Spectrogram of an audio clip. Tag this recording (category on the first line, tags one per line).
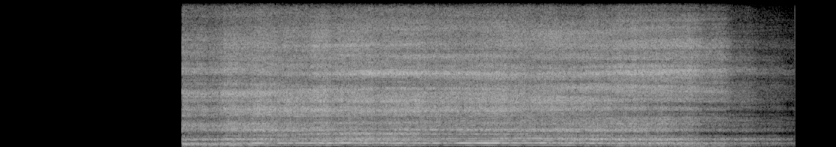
Sound effects > Human sounds and actions
Horror
Monster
